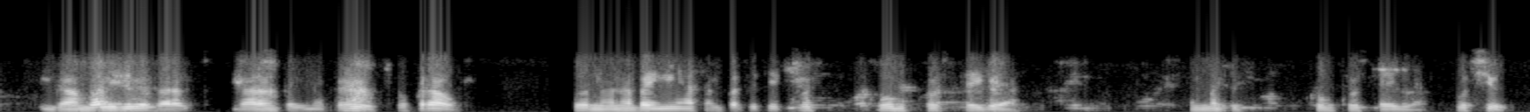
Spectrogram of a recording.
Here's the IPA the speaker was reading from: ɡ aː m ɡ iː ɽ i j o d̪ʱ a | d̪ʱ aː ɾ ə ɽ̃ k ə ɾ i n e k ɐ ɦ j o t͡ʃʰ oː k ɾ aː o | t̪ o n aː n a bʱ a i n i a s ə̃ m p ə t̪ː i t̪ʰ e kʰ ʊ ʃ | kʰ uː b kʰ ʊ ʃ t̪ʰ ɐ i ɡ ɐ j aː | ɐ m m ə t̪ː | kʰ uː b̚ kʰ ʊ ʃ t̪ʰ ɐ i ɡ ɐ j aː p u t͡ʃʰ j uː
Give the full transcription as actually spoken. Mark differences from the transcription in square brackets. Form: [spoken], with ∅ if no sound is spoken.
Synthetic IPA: ɡ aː m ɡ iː [ɾ] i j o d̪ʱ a | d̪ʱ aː ɾ ə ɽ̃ k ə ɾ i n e k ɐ ɦ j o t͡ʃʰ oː k ɾ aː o | t̪ o n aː n a bʱ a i n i a s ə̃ m p ə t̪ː i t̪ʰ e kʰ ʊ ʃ | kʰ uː b kʰ ʊ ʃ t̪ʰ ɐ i ɡ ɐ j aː | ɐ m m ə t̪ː | kʰ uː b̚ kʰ ʊ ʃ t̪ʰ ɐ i ɡ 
